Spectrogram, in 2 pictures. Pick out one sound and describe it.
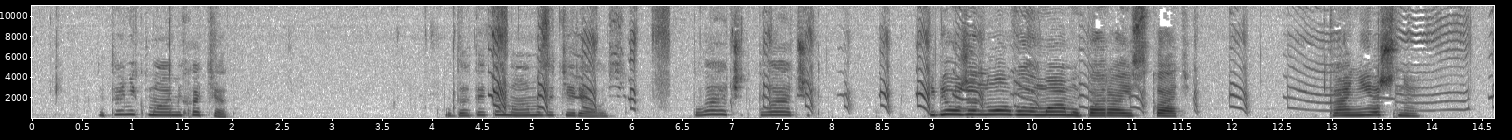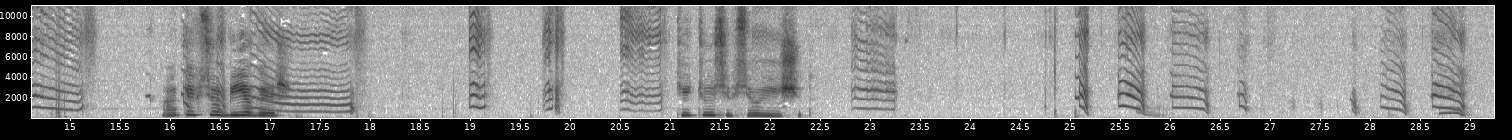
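A puppy yaps and whines in high bursts.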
